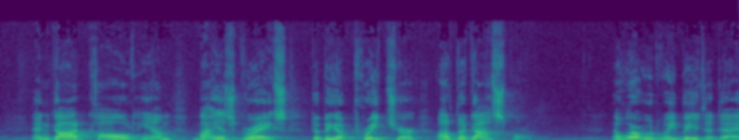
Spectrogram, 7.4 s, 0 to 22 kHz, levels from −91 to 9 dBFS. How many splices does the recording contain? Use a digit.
0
